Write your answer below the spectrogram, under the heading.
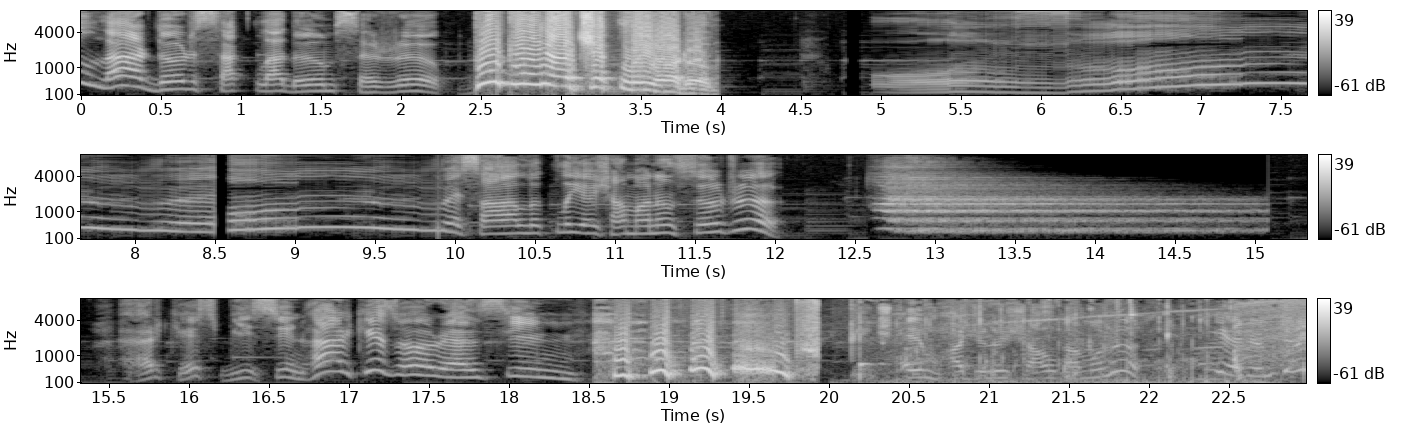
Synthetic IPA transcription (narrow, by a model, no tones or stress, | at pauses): lˠːaɾd̪ɯɾsaklˠad̪ɯːmsɯɾɯ | b̥uɟynat͡ʃʰɯklˠɯjo̞ɾum | o | u | n | ɛn | vɛsaːlˠɯklˠɯjaʃamanɯnsɯɾɯ | hæɾcʰɛsbilʲsinɦæɾcʰɛs̬øːɾænsin | it͡ʃt̪imhad͡ʒɯnɯnʃalˠɡamɯnɯjeɾimd̪ɛ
